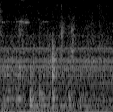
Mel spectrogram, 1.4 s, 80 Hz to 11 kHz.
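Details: Canadian General Electric C67 tube radio: a steady electrical buzz with a low hum underneath throughout. Audio buzz; suspected open grid in the audio stage, not confirmed.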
